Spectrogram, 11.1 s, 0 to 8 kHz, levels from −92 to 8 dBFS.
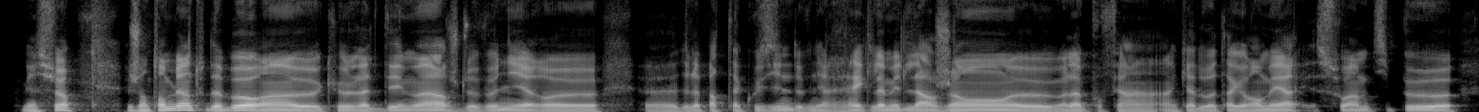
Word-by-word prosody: Bien 95 -2 -4
sûr. 85 - +1 0.4
J'entends 105 +2 +2
bien, 155 +2 +7
tout 110 - -7
d'abord, 100 0 +7
hein, 100 -1 +4
heu, 85 -1 +3
que 85 +4 -7
la 90 -2 0
démarche 95 +2 0
de 90 +1 -5
venir, 90 +1 -1
heu 85 -1 0 0.4
heu, 80 -1 -6
de 85 - -6
la - - -2
part - - -5
de - - -26
ta - - -5
cousine 95 +2 -5
de 85 - -6
venir 85 +1 -5
réclamer 95 +3 -1
de 90 - -6
l'argent, 100 +2 +1
heu, 85 -1 +1
voilà, 85 +1 -1
pour 80 +1 -17
faire 85 0 -6
un 80 -1 -6
un 90 -2 -8
cadeau 85 +2 -4
à - - -4
ta 90 +3 -3
grand-mère 90 +3 0
soit 95 - -5
un 90 -1 -4
petit 90 +1 -15
peu, 105 -1 +1
heu, - - -20
90 Hz, 220 wpm, -24 LUFS, 85-100 Hz, 0.4 s, bien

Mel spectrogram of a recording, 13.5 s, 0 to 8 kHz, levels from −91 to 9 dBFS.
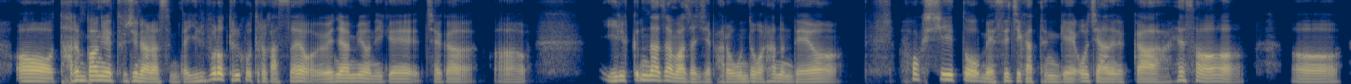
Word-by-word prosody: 어 125 -2 +5
다른 150 +2 0
방에 155 -1 +5
두진 135 0 -1
않았습니다. 100 -2 +2
일부러 135 - +2
들고 170 -1 -3
들어갔어요. - - +1
왜냐하면 115 -1 +1
이게 105 0 -2
제가 - - -4 0.2
어 - - -6 0.8
일 145 +3 -2
끝나자마자 145 -12 +2
이제 95 0 -7
바로 100 +1 -4
운동을 105 +1 -2
하는데요. 105 -2 -2 0.7
혹시 180 -1 +4
또 - - +3
메시지 130 0 +2
같은 105 -2 -4
게 100 +1 -1
오지 120 +1 -1
않을까 100 -1 -1
해서. 115 -6 0 0.5
어 100 0 -1
115 Hz, 290 characters per minute, -23 LUFS, 100-135 Hz, 0.8 s, 어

